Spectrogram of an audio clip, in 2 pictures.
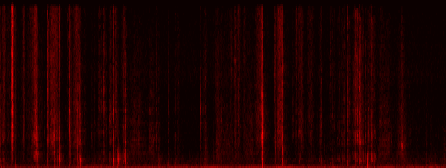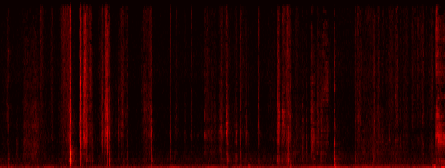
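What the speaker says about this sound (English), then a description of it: "These cards are not the easiest to shuffle." A deck of tarot cards being shuffled close up in repeated bursts of riffling and flicking, with quiet pauses between and soft talk in places.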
